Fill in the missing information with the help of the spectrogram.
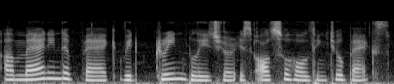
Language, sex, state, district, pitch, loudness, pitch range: English, female, Assam, Sonitpur, 205 Hz, -16 LUFS, 195-235 Hz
